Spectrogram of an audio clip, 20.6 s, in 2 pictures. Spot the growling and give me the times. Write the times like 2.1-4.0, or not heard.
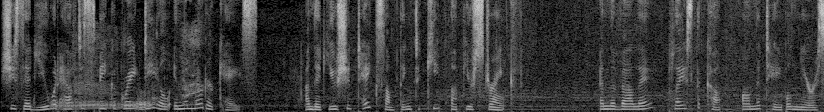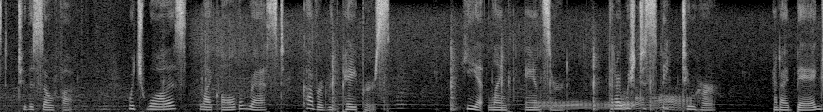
0.6-2.0, 16.9-18.9.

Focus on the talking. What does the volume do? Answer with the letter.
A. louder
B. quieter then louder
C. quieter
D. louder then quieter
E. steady
E.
